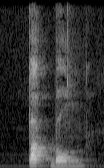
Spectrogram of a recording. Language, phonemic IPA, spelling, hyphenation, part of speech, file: Dutch, /ˈpɑk.bɔn/, pakbon, pak‧bon, noun, Nl-pakbon.ogg
- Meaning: packing slip, packing list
